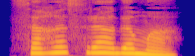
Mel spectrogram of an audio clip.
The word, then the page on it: ಸಹಸ್ರಾಗಮ: kannada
